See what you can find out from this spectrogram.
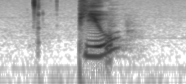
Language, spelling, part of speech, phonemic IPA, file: Italian, più, adjective / adverb / noun, /ˈpju/, It-più.ogg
